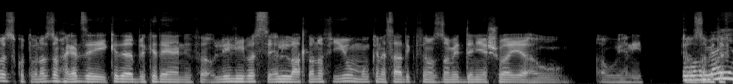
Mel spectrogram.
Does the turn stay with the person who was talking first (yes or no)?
no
